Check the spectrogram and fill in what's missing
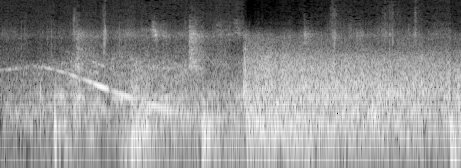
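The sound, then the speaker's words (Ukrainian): A Grad multiple rocket launcher fires in a sustained volley, a dense roaring rumble punctuated by sharp bursts, with a falling whistle early on and the barrage swelling louder halfway through. “Це їхні гради працювали.”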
